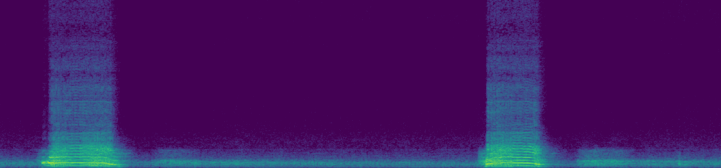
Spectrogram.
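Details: Tracheal stridor, shown visualized: two loud, harsh, high-pitched musical breath sounds with quiet phases between.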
